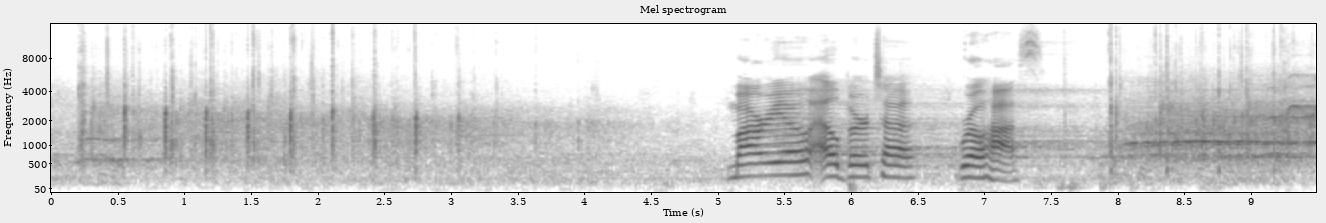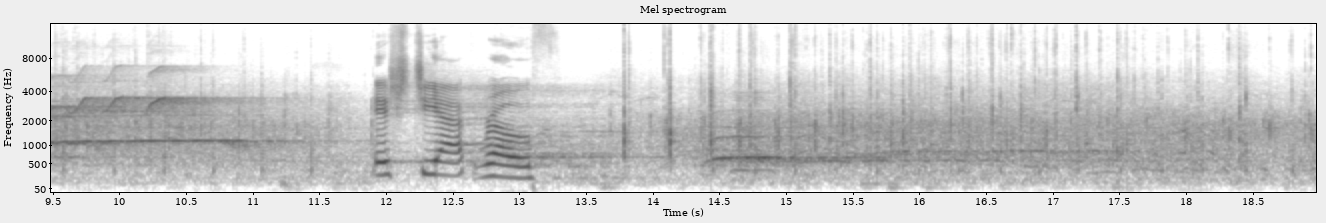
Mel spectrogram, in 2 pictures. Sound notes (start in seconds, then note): 0.0 audience applauding; 7.9 audience applauding; 8.0 audience cheering; 13.7 audience applauding; 14.3 audience cheering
